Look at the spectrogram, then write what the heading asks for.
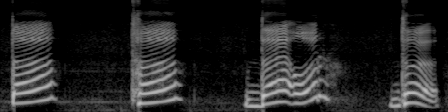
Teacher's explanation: जो इनका उच्चारण है वो जीभ है जब हमारी दांतों को स्पर्श करती है। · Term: दंत्य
